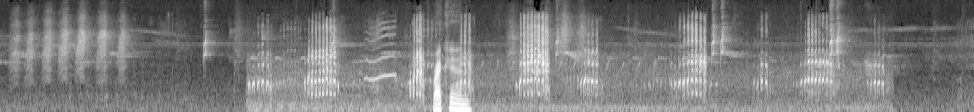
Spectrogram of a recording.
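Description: Raccoon chittering: a series of about eight short, wavering, trilling calls. It is preceded at the start by a quick run of soft puffs from a hedgehog snuffling.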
